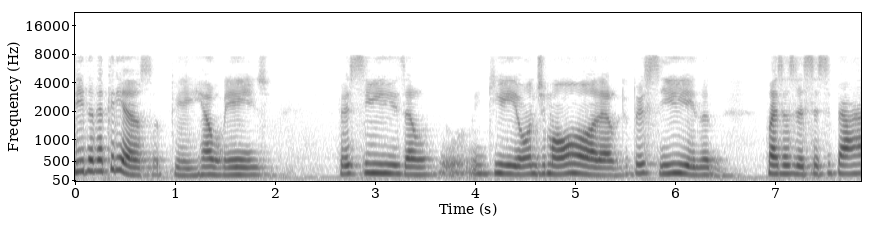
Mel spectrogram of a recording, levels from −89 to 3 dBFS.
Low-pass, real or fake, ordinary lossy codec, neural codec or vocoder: none; fake; none; codec, 16 kHz, 1 kbps, FunCodec, trained on LibriTTS, 50 frames a second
